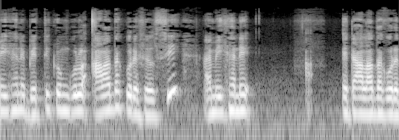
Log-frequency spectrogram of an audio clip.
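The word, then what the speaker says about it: ふ: হা হি এটা ব্যতিক্রম হু এর পরিবর্তে এটা উচ্চারণ হবে ফু হা হি ফু হে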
